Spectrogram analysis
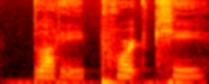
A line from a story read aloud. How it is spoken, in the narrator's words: snapped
